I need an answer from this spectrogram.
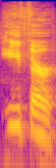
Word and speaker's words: Aether: JJ can put in the Clippy voice saying ether because it's pronounced ether, Jason.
